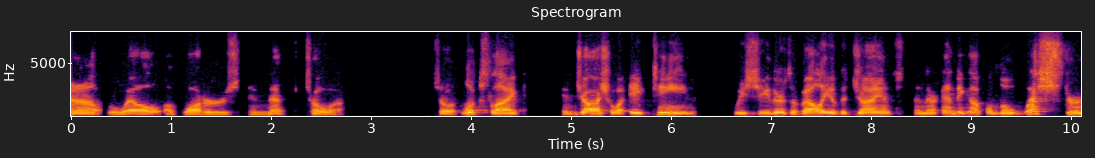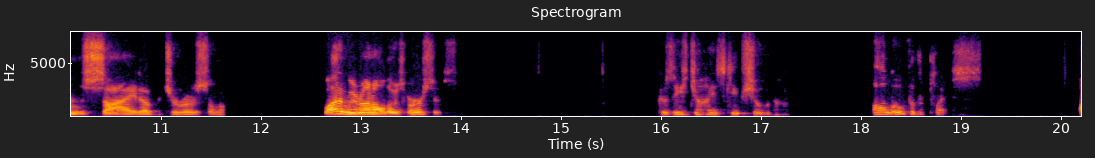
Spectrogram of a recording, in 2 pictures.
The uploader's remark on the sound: Sermon delivered at Pilgrim Baptist Church on Thursday, July 28, 2022 at 6:15 pm.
